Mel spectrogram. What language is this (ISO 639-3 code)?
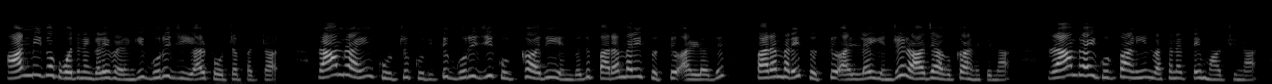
tam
